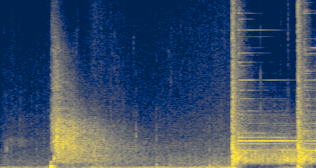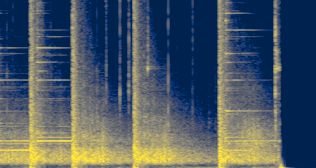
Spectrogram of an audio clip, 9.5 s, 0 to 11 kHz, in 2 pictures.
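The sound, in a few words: Mossberg MC2sc handgun shots at the range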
